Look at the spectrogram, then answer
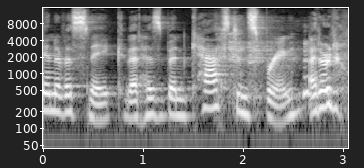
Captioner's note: laughing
